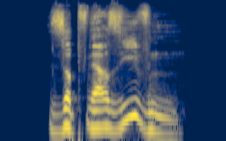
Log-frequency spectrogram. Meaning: inflection of subversiv: 1. strong genitive masculine/neuter singular 2. weak/mixed genitive/dative all-gender singular 3. strong/weak/mixed accusative masculine singular 4. strong dative plural
- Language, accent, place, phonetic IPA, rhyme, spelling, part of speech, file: German, Germany, Berlin, [ˌzupvɛʁˈziːvn̩], -iːvn̩, subversiven, adjective, De-subversiven.ogg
